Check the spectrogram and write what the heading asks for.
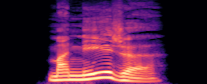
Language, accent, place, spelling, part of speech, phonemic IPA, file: German, Germany, Berlin, Manege, noun, /maˈneːʒə/, De-Manege.ogg
- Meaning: ring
